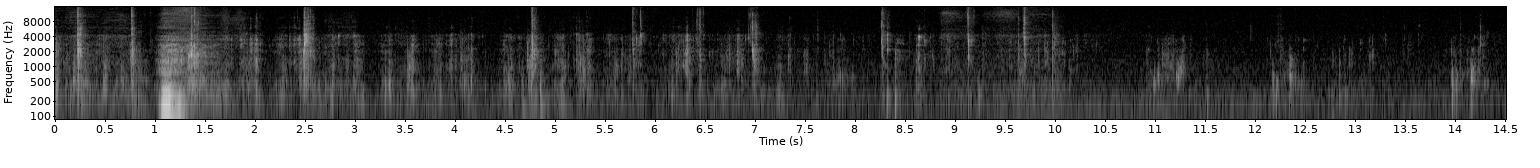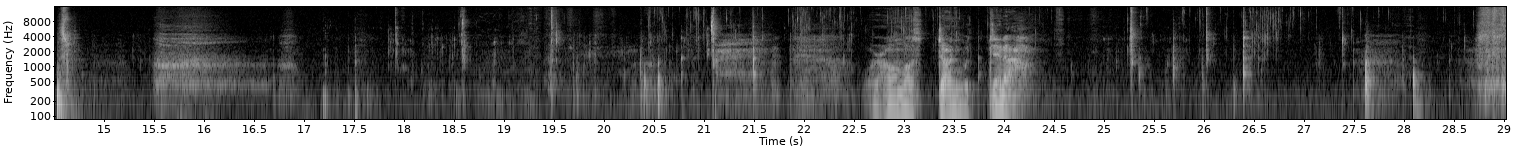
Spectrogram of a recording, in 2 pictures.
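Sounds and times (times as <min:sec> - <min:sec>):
noisy mouth sound: 0:01.0 - 0:01.7
wet chewing: 0:17.5 - 0:22.6, 0:24.4 - 0:27.6.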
